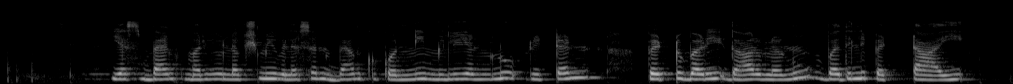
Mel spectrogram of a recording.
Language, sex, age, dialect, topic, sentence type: Telugu, female, 18-24, Southern, banking, statement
